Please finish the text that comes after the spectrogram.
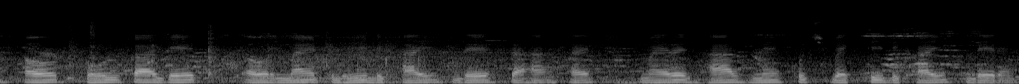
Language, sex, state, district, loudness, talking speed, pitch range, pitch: Hindi, male, Uttar Pradesh, Ghazipur, -32 LUFS, 115 wpm, 95-105 Hz, 100 Hz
